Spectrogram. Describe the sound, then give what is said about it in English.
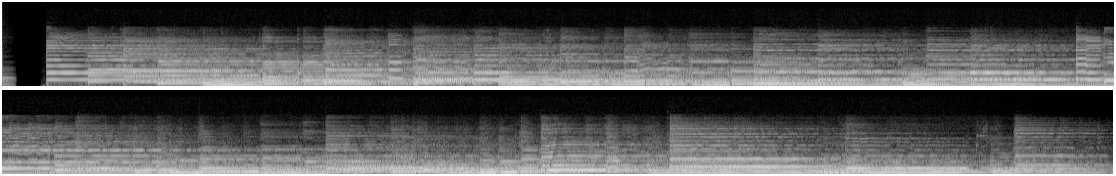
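An electric guitar played through a boost pedal, chords and melodic lines together with a thick, slightly driven and chorused tone, ringing steadily and fairly loud for about twenty seconds with no talking. “This is the boost pedal that I would probably use.”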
